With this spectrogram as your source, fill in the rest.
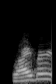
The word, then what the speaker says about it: Schreiber: We are in Indie Beacon Radio, and today I have with me Joseph Schreiber. Is that pronounced correctly?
